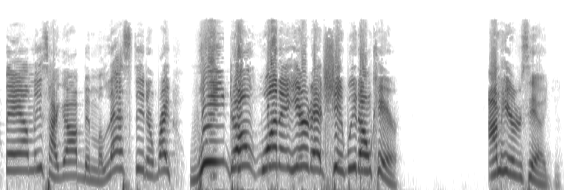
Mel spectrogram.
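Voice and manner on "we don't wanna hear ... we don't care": louder, flat-out dismissal; blunt outburst. Real, not acted. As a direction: shut them down hard.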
